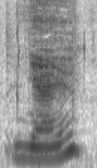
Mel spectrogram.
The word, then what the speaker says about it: Nyei: My name is Zainab Nye. – Can you please spell it, your first name and your last name for me? – And my first name is Zainab. Last name, Nyei.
